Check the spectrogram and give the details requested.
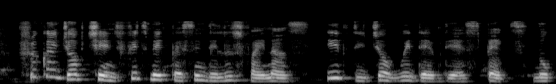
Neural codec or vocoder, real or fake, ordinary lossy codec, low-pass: none; real; none; none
